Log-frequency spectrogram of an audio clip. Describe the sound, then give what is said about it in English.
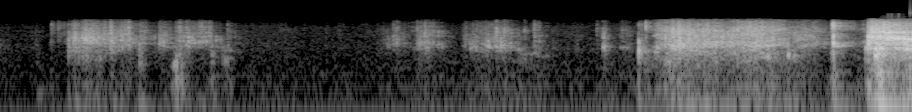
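Sipping from a drink: a few short, wet slurping bursts, then a longer, louder slurp and a final gulp-like noise near the end, with no talking. “Had to get me a little sip”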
